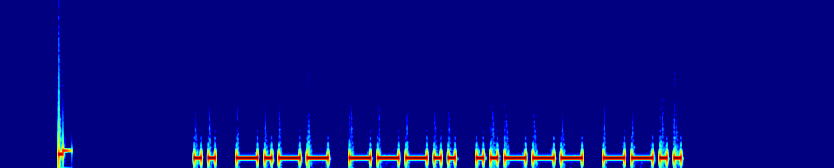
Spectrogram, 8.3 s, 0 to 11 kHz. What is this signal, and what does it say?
Morse code, heard as a keyed tone, about 17 wpm, 700 Hz. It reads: IY82Z
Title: Code Groups - 5 Letter:Numbers - 17wpm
